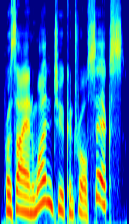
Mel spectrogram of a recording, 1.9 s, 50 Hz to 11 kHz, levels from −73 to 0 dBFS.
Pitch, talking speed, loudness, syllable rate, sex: 215 Hz, 155 wpm, -15 LUFS, 4.6 syllables/s, female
